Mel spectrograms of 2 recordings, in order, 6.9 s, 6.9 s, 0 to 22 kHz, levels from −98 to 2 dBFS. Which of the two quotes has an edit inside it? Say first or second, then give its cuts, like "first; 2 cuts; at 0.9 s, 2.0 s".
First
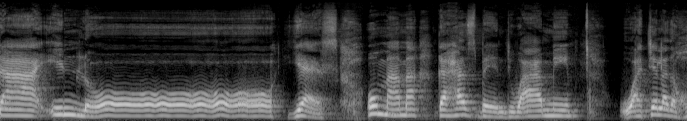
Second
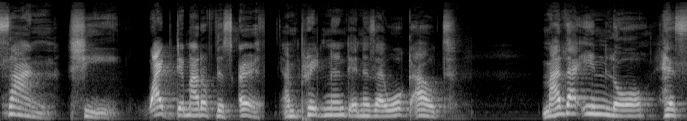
second; 1 cut; at 2.7 s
